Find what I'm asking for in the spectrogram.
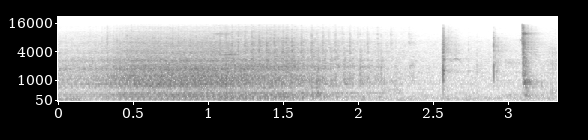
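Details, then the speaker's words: Craftsman 20" mulcher push mower single-cylinder engine, running for a while after the hydrolock oil smoke burned off; it needs priming at every start. Smooth even buzz fading out, then a few sharp clicks; healthy running. "so far so good gotta prime it every time you start it though"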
